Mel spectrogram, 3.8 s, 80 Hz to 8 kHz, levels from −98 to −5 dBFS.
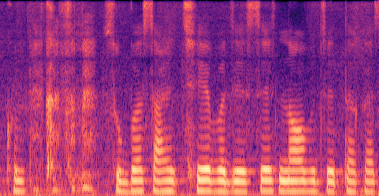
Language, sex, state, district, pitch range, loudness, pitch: Hindi, female, Bihar, Jahanabad, 150-155 Hz, -15 LUFS, 155 Hz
